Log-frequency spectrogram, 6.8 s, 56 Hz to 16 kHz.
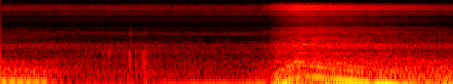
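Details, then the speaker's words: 2003 Chevy Tahoe 5.3 after replacing the throttle/pedal position sensor and clearing codes: quiet idle, then the engine picks up cleanly and holds a strong, even rev; it now has power and revs to 3-4k rpm, versus 2k before. "So as you can see now, the RPMs, they're going up. With the old one, the RPMs goes to number 2, but right now it's going like 3, 4."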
